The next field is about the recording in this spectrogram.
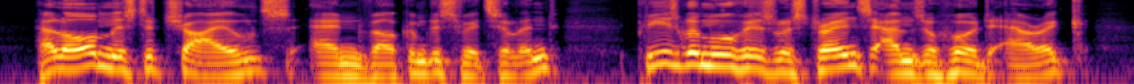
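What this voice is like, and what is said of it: Character voice with German accent. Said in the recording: “said a new voice with a German accent”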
